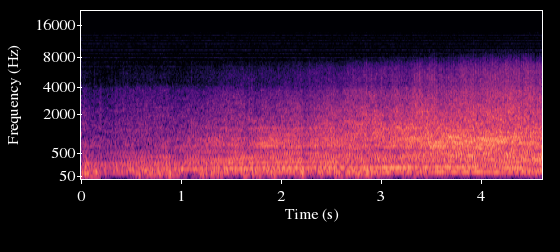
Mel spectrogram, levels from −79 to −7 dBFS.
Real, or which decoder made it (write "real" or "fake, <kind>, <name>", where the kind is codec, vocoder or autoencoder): real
